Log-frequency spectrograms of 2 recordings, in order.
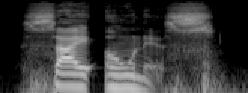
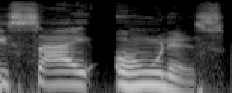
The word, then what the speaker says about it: Sionis: It's S-I-O-N-I-S. Logically, I would think Sionis. No, Sionis.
